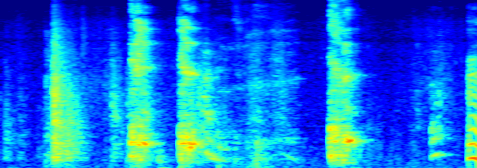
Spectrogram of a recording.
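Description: A young child gives several loose, wet coughs with a rattly, congested quality, typical of a productive cough with chest congestion.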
